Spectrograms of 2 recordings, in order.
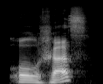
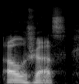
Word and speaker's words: Олжас: Правильно говорится и пишется Олжас, но в русском языке уже по привычке ты говоришь Алжас.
